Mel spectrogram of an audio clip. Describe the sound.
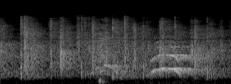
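A crowd claps in a dense, steady burst of applause for a couple of seconds, with scattered voices and cheers mixed into the noise.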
